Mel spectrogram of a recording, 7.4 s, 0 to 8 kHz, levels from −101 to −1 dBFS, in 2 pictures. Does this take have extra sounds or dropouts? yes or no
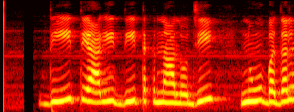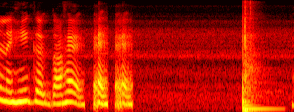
yes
